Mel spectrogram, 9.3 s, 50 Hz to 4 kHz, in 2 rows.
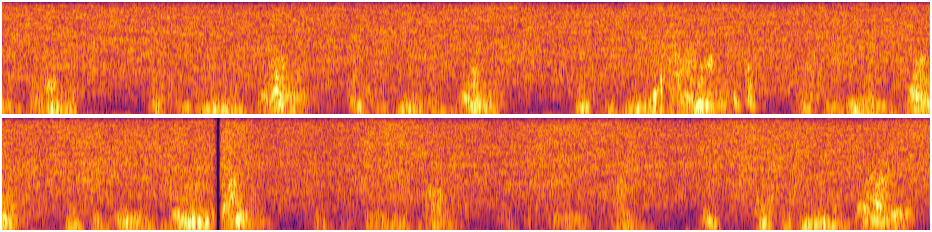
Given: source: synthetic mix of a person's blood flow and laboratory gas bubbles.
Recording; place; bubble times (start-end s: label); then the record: Doppler ultrasound of blood flow; precordium
3.21-3.86 s: bubbles
From the record:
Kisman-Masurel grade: 213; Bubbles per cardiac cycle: several, 3 to 8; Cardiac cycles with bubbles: 1 to 10%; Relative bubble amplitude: loud (0.450 to 0.775); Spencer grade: 1 (occasional bubble signal discernible with the cardiac motion signal, with majority of cardiac periods free of bubbles); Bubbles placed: anywhere in the cardiac cycle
